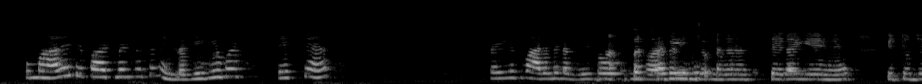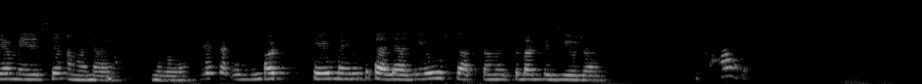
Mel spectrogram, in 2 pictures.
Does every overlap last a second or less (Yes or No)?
No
